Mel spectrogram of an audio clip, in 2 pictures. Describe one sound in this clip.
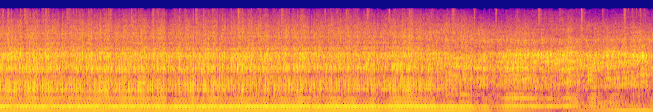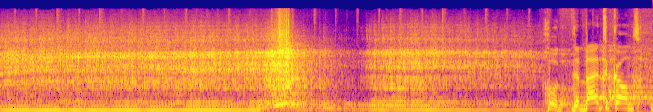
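A car engine idles with a deep, steady rumble.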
